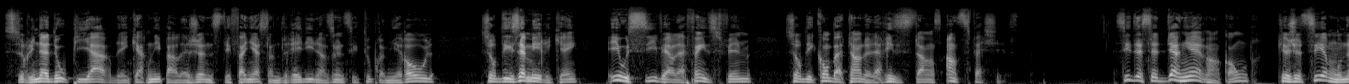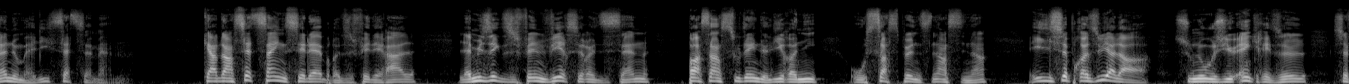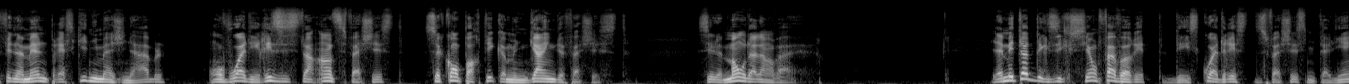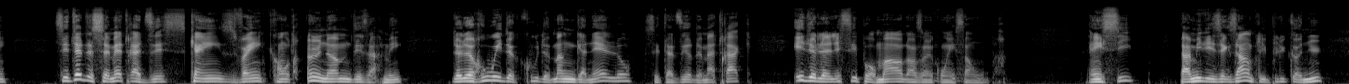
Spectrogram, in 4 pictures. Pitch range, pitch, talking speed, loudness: 110-145 Hz, 125 Hz, 160 wpm, -23 LUFS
